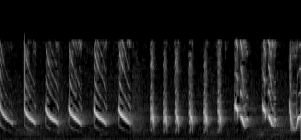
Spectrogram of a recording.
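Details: Wambi lure call: loud whistled notes sweeping steeply downward, repeated about every third of a second, then switching to short clipped notes and ending with twisting, rising and falling whistles.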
